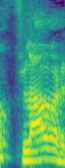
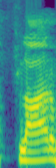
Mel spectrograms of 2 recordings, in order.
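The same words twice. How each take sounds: First: फ्लावर said as two syllables, flaa-ver; wrong pronunciation. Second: फ्लावर said short, as one syllable flaar; correct pronunciation. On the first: Teacher warning students off the mistake, as flaa-ver. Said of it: "इसको फ्लावर नहीं". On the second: Teacher telling students to say it as flaar. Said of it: "आज के बाद आप फ्लावर बोल देना". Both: Shown as a demonstration.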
